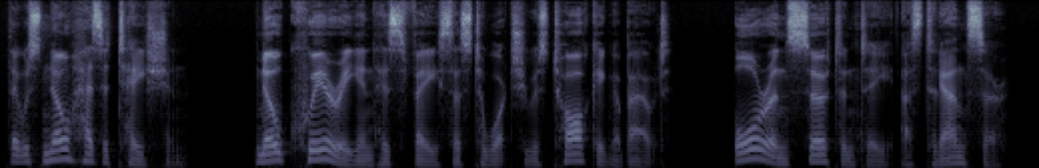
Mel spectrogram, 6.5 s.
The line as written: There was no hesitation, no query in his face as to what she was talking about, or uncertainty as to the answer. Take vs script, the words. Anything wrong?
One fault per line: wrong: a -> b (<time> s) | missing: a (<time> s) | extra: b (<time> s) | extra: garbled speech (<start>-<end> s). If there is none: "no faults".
missing: the (5.8 s)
